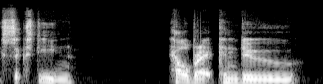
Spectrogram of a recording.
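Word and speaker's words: Helbrecht: Let me bring up Helbreck a minute, because maybe I'm saying his name wrong. I'm pretty sure it's Helbreck, right?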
